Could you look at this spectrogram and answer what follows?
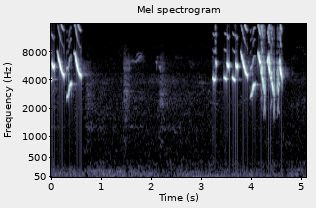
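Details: Double-collared seedeater in the bush, a short high whistled fragment followed after a pause by a fuller rapid phrase of sharp, downslurred and rising notes.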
